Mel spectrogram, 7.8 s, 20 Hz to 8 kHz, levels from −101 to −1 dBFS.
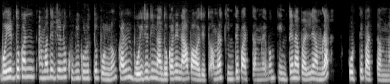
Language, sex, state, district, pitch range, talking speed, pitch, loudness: Bengali, female, West Bengal, Kolkata, 210-250 Hz, 200 wpm, 235 Hz, -19 LUFS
